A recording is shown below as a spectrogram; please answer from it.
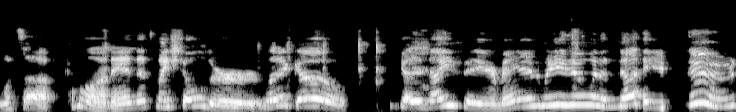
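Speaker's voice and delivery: put-on acted-out drunken rambling, very high, very slow. Acting out a surgery patient talking to the doctors, mock drunk talking. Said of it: "Like you're really drunk".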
